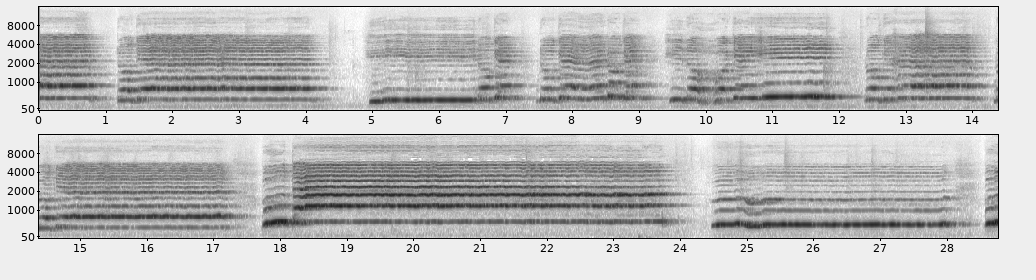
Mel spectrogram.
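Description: A boy singing solo, unaccompanied, in phrases separated by short pauses. About two-thirds of the way in he holds a long, steady high note for around six seconds, then sings one more phrase.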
